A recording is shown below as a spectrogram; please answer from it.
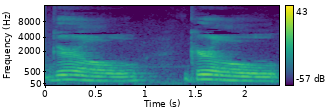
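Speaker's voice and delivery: ordinary talk, nothing marked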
